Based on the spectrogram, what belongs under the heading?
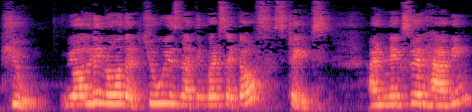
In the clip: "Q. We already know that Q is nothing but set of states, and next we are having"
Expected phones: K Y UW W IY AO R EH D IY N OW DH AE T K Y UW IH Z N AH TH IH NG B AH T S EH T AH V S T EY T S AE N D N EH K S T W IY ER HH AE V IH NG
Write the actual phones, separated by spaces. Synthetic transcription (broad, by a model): K Y UW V IY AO L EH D IY N OW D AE T K Y UW IH Z N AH T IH NG B AH T S EH T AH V S T EY T S AE N D N EH K S T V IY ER HH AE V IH NG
